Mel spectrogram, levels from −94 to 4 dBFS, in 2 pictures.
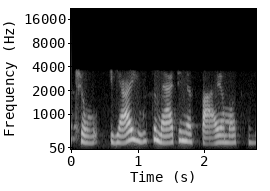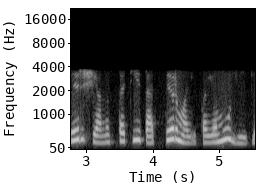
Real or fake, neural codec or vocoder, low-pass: real; none; 3.6 kHz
